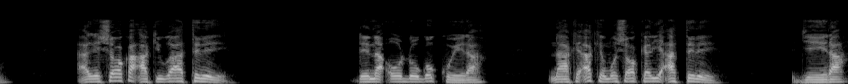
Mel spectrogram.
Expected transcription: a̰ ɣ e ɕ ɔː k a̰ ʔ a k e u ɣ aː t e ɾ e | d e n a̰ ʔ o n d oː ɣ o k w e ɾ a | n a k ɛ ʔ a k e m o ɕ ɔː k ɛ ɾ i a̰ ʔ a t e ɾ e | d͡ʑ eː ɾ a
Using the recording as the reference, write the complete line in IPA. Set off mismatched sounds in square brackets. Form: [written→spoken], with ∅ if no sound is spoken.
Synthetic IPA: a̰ ɣ e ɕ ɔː k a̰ ʔ a k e u ɣ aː t e ɾ e | d e n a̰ ʔ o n d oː ɣ o k w e ɾ a | n a k ɛ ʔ a k e m o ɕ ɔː k ɛ ɾ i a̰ ʔ a t e ɾ e | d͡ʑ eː ɾ a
